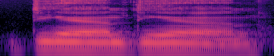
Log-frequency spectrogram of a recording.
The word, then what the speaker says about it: Diane: I pronounced Diane, the way her mother preferred, the French pronunciation, because she was a little pretentious.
